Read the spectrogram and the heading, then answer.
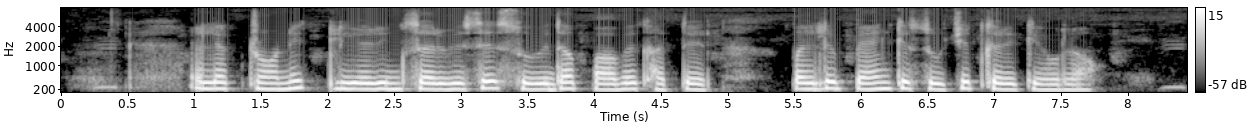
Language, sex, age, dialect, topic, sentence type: Bhojpuri, female, 25-30, Western, banking, statement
